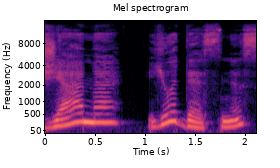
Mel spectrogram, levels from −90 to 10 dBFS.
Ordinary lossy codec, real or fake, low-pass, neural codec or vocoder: AAC, 48 kbps; real; 14.4 kHz; none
